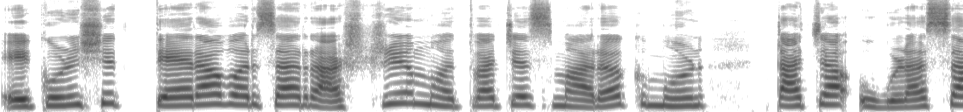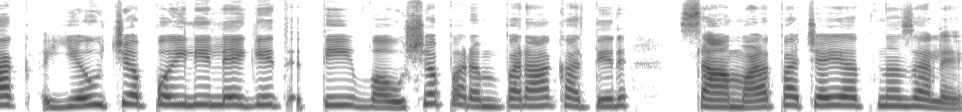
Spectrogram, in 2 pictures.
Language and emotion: Goan Konkani, neutral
